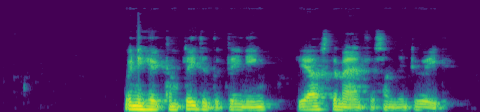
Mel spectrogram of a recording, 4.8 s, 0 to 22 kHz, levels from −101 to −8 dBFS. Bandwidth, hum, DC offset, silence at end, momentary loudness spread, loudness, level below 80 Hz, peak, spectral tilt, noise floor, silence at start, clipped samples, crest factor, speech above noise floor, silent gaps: 6 kHz; none; under 0.1%; 0.35 s; 11 LU; -20 LUFS; -56 dBFS; 0 dBFS; -9.5 dB/octave; -71 dBFS; 1.25 s; under 0.1%; 20 dB; 53 dB; none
